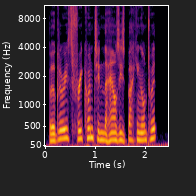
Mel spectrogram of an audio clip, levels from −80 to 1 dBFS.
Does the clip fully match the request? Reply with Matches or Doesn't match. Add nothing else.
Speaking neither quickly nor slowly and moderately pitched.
Doesn't match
